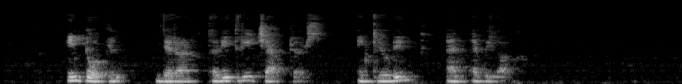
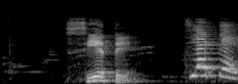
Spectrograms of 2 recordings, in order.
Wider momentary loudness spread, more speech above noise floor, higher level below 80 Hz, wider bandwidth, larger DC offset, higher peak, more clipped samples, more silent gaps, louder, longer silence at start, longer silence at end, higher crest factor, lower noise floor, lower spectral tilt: about the same, 14 LU vs 13 LU; about the same, 40 dB vs 37 dB; first, -58 dBFS vs -68 dBFS; first, 11 kHz vs 9.4 kHz; neither; about the same, -4 dBFS vs -4 dBFS; neither; neither; second, -24 LUFS vs -21 LUFS; about the same, 0.65 s vs 0.65 s; first, 1.7 s vs 0 s; about the same, 20 dB vs 20 dB; first, -63 dBFS vs -58 dBFS; first, -7 dB/octave vs -4 dB/octave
